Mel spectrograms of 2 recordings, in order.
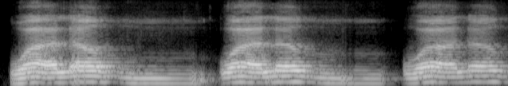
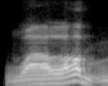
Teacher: Antara la dengan D jangan sampai putus. Wad itu putus namanya.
